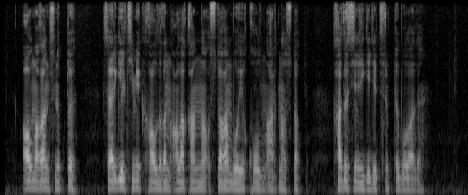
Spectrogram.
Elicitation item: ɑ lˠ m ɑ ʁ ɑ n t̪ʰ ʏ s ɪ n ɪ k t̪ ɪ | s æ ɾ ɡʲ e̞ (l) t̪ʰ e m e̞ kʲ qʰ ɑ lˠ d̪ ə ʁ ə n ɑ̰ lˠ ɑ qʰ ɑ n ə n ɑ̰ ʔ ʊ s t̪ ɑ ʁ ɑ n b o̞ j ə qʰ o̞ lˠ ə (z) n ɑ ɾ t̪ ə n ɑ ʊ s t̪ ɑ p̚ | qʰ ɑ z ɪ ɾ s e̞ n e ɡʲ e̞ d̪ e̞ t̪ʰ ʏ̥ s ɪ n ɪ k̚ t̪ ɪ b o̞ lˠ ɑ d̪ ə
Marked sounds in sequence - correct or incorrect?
correct, incorrect: none

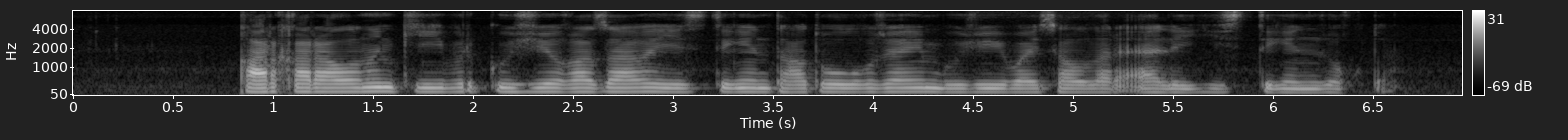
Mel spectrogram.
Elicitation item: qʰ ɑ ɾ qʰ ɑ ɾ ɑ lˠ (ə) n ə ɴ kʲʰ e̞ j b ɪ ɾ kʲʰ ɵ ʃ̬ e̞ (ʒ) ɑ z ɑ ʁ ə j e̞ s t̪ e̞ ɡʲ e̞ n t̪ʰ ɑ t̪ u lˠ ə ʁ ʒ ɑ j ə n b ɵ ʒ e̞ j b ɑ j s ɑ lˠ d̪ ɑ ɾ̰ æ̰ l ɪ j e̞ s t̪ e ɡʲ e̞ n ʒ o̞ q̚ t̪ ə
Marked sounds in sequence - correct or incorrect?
correct, incorrect: ʁ

